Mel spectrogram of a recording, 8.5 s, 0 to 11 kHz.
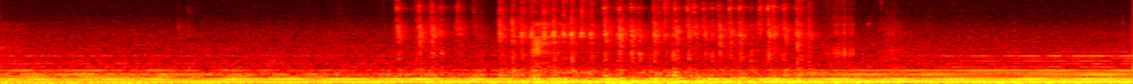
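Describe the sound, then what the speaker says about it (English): Fast keyboard typing in the hacking video game NITE Team 4: a dense run of clicky keystrokes lasting about three seconds, set over a constant low electrical hum with quiet stretches before and after. "I got an achievement for that little bit of typing there."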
